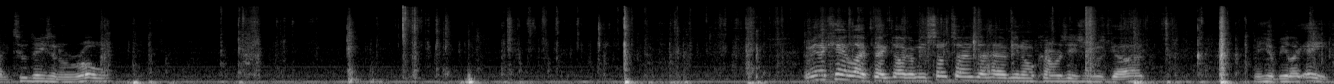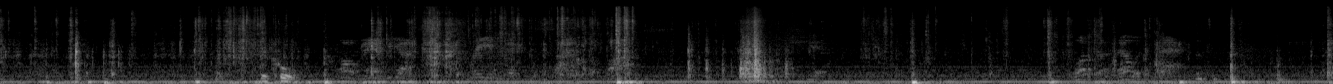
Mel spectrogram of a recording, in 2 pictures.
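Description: Foil card packs crinkle and rustle as hands tear them open.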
